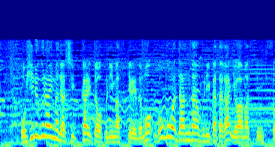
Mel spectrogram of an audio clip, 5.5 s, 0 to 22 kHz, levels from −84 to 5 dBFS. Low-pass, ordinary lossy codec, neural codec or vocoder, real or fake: 7.2 kHz; MP3, 48 kbps; none; real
